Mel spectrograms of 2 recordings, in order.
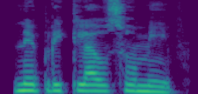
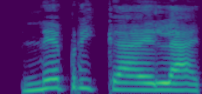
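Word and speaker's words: nepriklausomybė: Tranquilo, se dice, Nepriklausomib. significa independencia. Él intentó repetirlo. Nepricaela, imposible.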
